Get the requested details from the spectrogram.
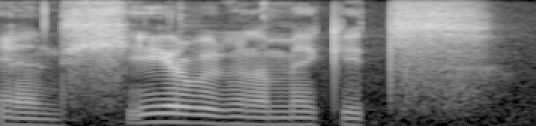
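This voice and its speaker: A man with a non-native accent speaks at a medium pitch with ordinary pitch variation over noticeable background noise. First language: not English. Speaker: 3D rendering tutorial maker. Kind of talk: software tutorial. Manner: halting, with fillers and repetitions.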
